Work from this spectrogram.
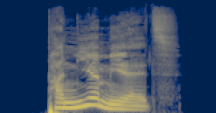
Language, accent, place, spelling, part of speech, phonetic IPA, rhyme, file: German, Germany, Berlin, Paniermehls, noun, [paˈniːɐ̯ˌmeːls], -iːɐ̯meːls, De-Paniermehls.ogg
- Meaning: genitive singular of Paniermehl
